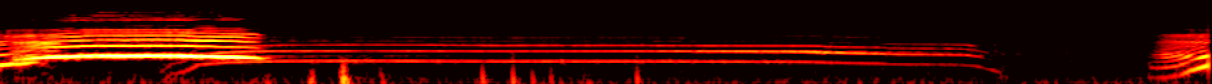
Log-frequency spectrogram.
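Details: Wolf howl: a loud, bright tone that swells and holds for two seconds, followed by a long, softer, lower howl held flat for about five seconds before dropping away, then another howl starting.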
